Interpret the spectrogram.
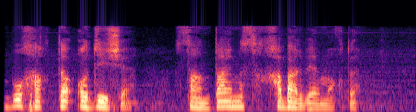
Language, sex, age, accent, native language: Uzbek, male, 18-24, Toshkent shahri, Uzbek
